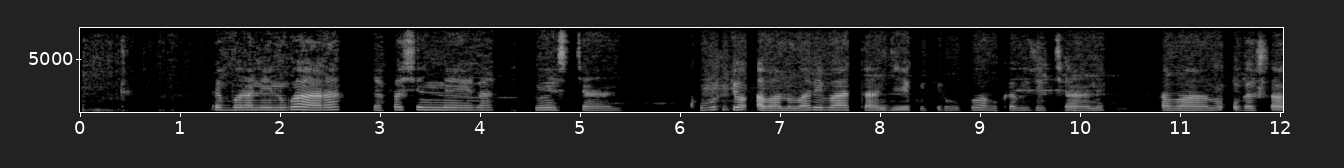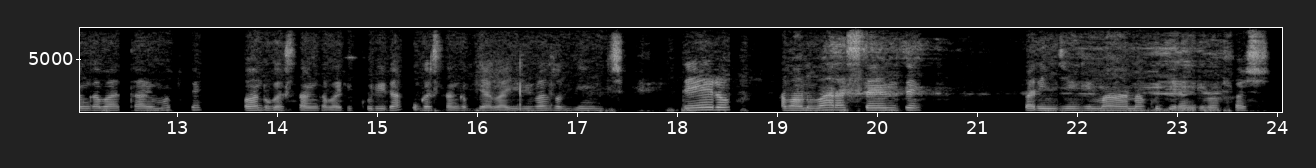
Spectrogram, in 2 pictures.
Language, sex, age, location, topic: Kinyarwanda, female, 25-35, Kigali, health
